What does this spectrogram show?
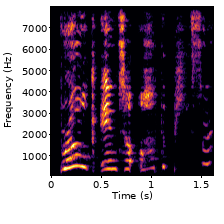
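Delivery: storyteller's big dramatic moment; dramatic burst. A narrator's reading. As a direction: throw the line out like the chair breaking. Dramatic climax of narration.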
